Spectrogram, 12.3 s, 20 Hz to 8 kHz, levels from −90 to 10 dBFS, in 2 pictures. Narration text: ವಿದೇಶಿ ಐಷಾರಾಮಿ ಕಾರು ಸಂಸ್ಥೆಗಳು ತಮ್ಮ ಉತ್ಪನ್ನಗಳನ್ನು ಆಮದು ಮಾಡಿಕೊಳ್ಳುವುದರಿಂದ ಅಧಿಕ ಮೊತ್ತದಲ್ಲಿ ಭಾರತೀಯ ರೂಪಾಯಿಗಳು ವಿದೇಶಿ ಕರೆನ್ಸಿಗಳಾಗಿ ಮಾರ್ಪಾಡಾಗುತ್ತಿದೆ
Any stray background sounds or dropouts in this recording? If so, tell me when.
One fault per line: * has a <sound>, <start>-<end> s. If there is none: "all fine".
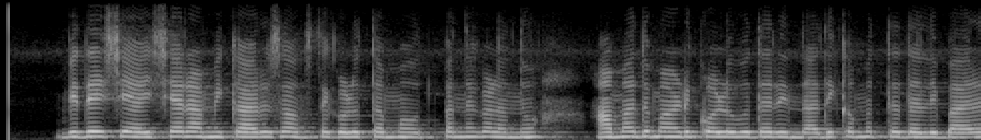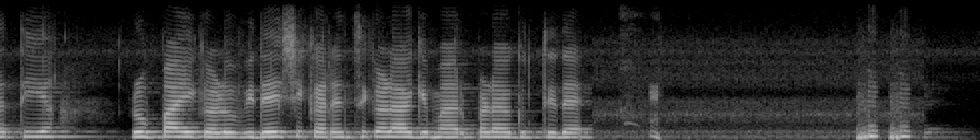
* has a laugh, 10.0-10.3 s
* has a laugh, 11.5-11.8 s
